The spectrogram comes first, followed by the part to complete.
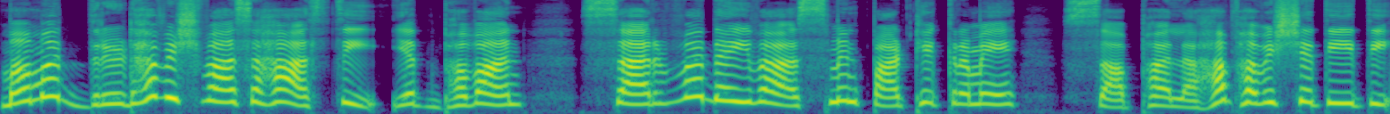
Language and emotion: Sanskrit, happy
